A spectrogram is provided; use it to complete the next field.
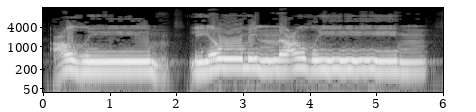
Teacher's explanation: ज़ा को मोटा करके पढ़ना है, और या मद है 1 सेकंड ज़ा को खींचना भी है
